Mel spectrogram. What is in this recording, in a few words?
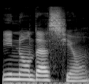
flood, french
